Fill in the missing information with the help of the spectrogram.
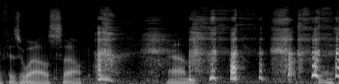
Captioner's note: laughing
